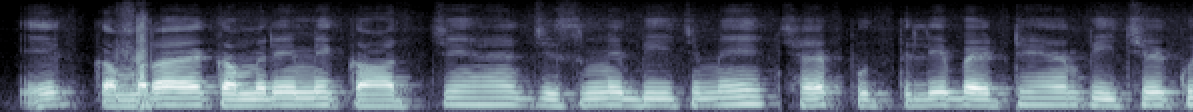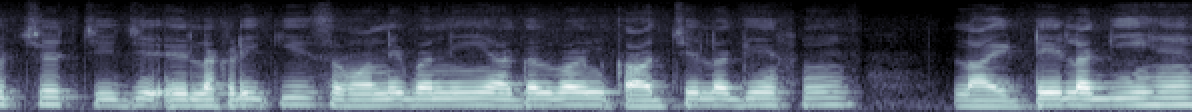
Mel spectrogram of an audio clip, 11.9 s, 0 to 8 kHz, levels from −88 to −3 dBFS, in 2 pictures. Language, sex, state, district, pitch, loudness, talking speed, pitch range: Hindi, male, Bihar, Saharsa, 130 Hz, -18 LUFS, 145 wpm, 125-135 Hz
